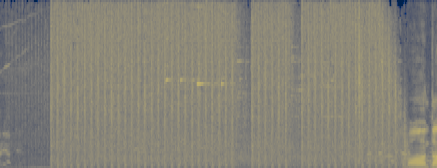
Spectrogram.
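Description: A heavy machine gun fires in a long, rapid stream.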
